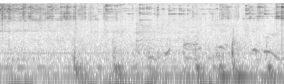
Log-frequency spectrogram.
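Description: Small hand-held jingle bells shaken lightly and unevenly by a group of children, jingling on and off, with the most jingling in the first second and near the end.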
